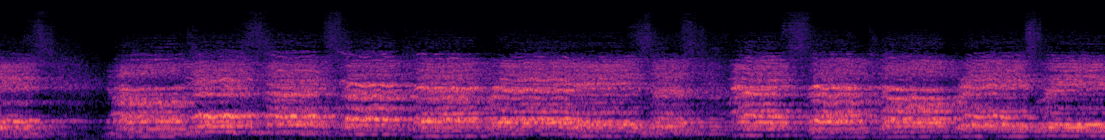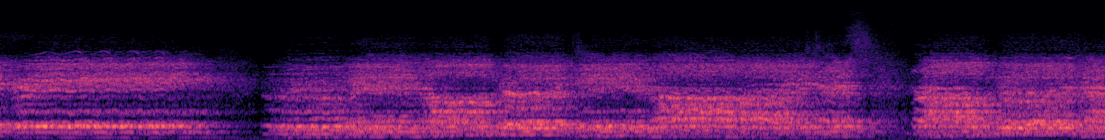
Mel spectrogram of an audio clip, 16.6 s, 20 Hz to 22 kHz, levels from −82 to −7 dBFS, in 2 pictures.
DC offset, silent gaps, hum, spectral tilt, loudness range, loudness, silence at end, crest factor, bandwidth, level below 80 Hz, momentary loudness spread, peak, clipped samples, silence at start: under 0.1%; none; none; -3.5 dB/octave; 4 LU; -32 LUFS; 0 s; 16 dB; 16 kHz; -74 dBFS; 8 LU; -16 dBFS; under 0.1%; 0 s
